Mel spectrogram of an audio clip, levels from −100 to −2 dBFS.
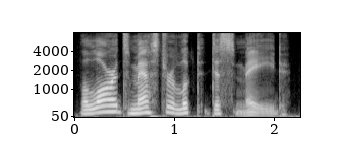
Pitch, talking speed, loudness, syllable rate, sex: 140 Hz, 130 wpm, -18 LUFS, 3.9 syllables/s, male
